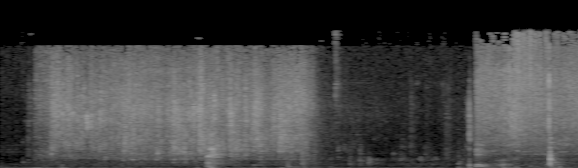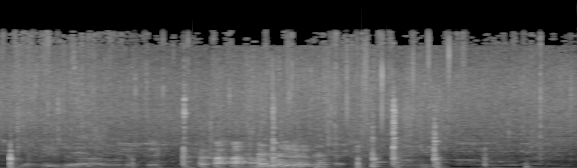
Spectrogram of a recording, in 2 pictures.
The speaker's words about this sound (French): Et là, on entend. Ça croustille. On entend les miettes de pain qui tombent.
